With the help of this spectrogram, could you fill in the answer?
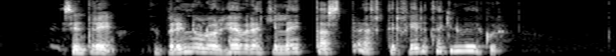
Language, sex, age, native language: Icelandic, male, 50-59, Icelandic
